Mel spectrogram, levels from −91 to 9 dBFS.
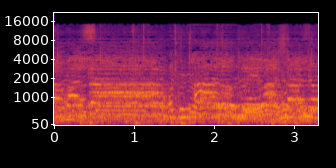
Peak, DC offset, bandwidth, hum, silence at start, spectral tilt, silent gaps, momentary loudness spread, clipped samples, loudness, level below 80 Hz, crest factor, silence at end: -4 dBFS; under 0.1%; 15 kHz; none; 0 s; -4.5 dB/octave; none; 2 LU; under 0.1%; -17 LUFS; -46 dBFS; 12 dB; 0 s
